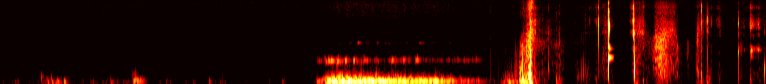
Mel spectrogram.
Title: Gassy belly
